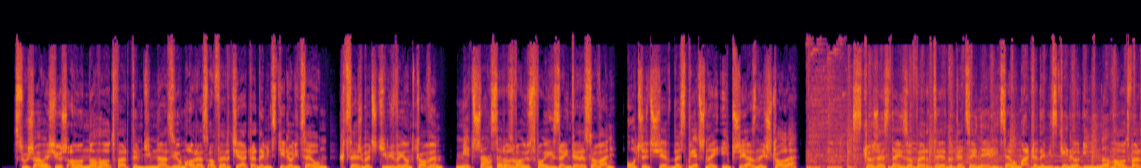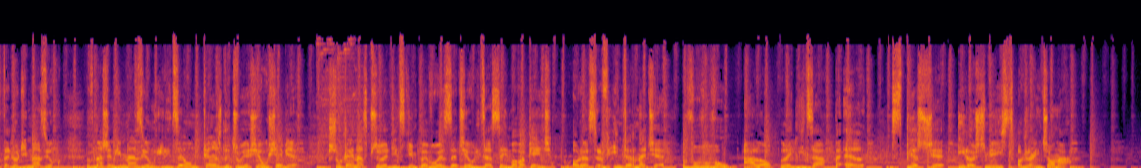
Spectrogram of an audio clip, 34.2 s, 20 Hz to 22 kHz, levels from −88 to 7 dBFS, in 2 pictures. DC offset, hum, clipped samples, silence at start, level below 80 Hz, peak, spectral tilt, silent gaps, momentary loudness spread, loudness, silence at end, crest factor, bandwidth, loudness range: under 0.1%; none; under 0.1%; 0.25 s; -28 dBFS; -2 dBFS; -3.5 dB/octave; none; 5 LU; -16 LUFS; 0 s; 16 dB; 17.5 kHz; 1 LU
